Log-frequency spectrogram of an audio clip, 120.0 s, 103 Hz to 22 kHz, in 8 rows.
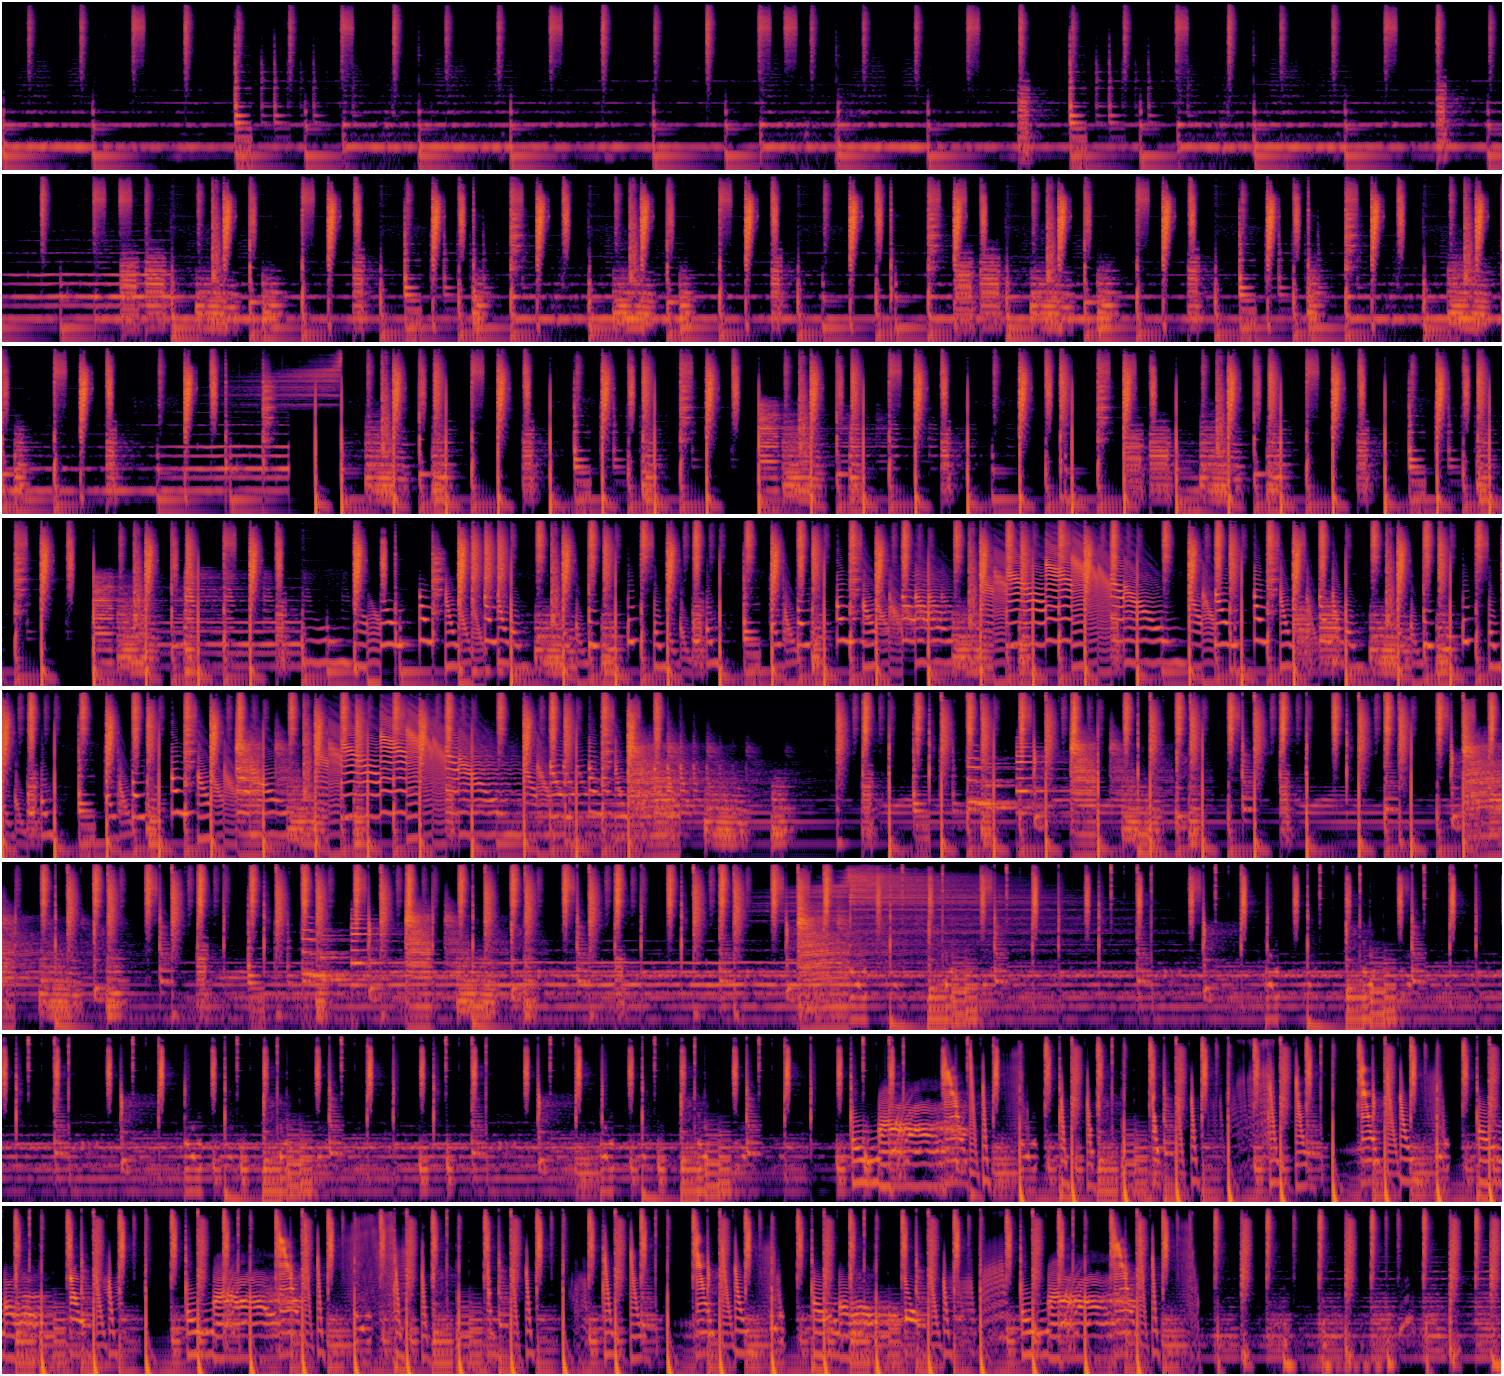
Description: Genre:House
ミニマルでありながらパンチの効いた、エレガントでありながら力強さを秘めたそのサウンドは、まさに紳士のための音楽。
Tempo - 115 BPM
Acid Loops – 50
